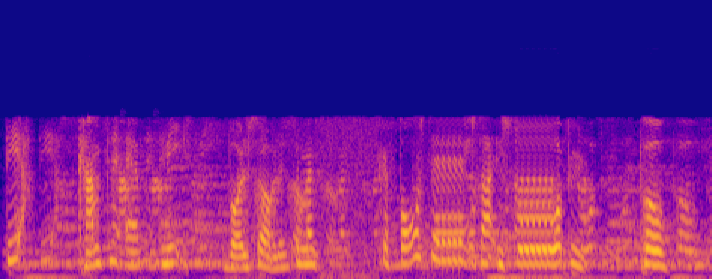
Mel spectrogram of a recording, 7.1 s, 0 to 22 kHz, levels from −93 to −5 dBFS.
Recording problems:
echo of what is said; strong; throughout; 330 ms later, 10 dB below the speech
garbled, watery; badly; nothing above 4 kHz
background chatter; noticeable; throughout; 2 voices, 15 dB below the speech
audio cutting out; at 3 s for 0.5 s
audio stuttering; at 4.5 s and at 5 s

